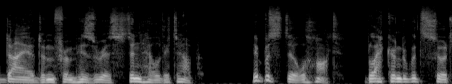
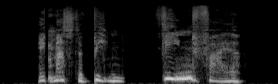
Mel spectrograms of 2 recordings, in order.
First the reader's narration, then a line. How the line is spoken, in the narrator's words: whimpered Hermione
